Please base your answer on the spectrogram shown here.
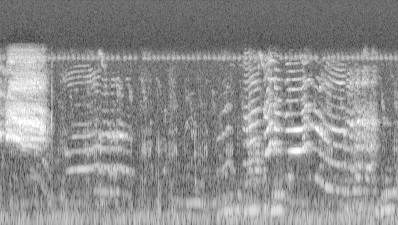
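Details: Day-old kitten crying for its mother's milk: a loud burst of rustling noise, then long, tonal, drawn-out mews, some sliding downward, in two bouts separated by a short lull.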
